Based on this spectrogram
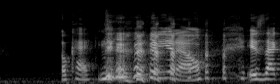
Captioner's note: laughs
